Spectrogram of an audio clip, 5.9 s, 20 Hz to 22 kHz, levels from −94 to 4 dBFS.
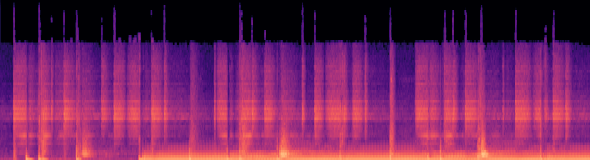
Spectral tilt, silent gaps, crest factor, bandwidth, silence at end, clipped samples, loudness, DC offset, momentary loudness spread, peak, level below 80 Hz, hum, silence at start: -5.5 dB/octave; none; 14 dB; 16 kHz; 0 s; under 0.1%; -17 LUFS; under 0.1%; 7 LU; -2 dBFS; -20 dBFS; none; 0.15 s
